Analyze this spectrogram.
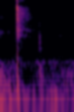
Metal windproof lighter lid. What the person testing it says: it definitely snaps shut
